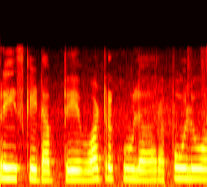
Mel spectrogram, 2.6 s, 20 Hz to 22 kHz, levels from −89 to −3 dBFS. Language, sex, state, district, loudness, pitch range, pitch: Hindi, female, Punjab, Pathankot, -15 LUFS, 195-225 Hz, 215 Hz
